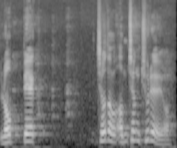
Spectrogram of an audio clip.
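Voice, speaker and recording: A man's voice: high voice, animated, a little slow. A man, preaching a sermon at a church service in a folksy, joking way and quizzing the congregation. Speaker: pastor.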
